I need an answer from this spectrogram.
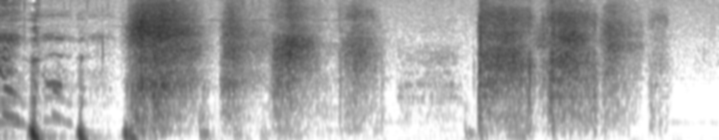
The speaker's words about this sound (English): I'm going to have to just blow my nose for a second.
